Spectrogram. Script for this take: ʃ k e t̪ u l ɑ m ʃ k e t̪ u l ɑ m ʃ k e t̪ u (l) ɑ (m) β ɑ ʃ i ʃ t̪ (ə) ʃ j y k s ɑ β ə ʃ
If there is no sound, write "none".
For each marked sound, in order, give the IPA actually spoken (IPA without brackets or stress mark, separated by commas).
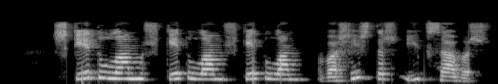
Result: l, m, ə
